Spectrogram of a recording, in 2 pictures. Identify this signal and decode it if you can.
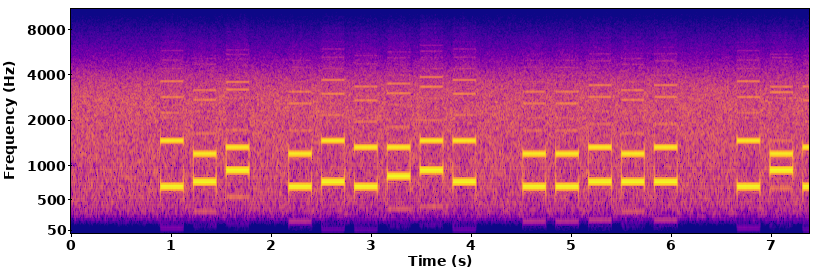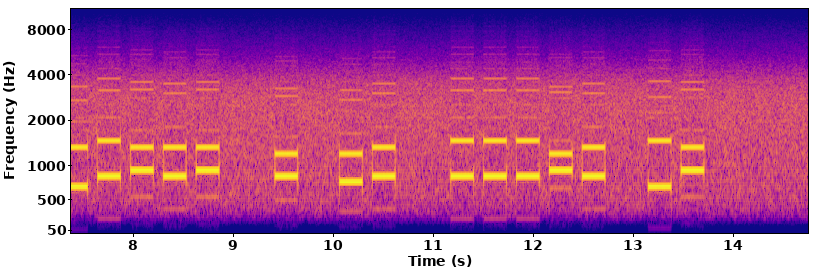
DTMF, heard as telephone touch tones, dialled by machine, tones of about 230 ms, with radio hiss. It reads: 340 1628#6 11545 3*29080 7 48 999*8 30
